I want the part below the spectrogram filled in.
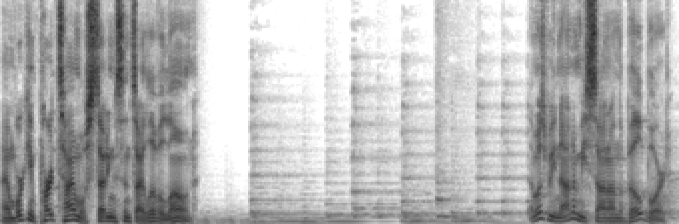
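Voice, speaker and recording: A man's voice: mid-range voice, very animated, rapid-fire, lightly acted. A man playing a young college student, ordinary, guarded and self-deprecating, in an anime-style dub with a hesitant, dry, puzzled delivery. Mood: matter-of-fact. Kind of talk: anime-style dub with first-person narration and inner monologue. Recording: music behind the voice.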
